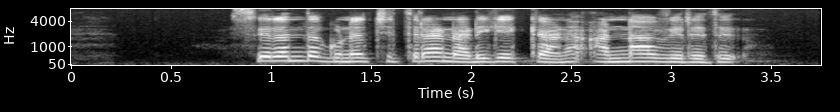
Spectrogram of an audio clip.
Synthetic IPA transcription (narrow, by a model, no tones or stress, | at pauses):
sɪɾɐnd̪ɐɡʊɳɐt͡ʃːɪt̪ːɪɾɐnɐɽɪɣɐɪkːaːnɐʔɐɳːaːʋɪɾɯðɯ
